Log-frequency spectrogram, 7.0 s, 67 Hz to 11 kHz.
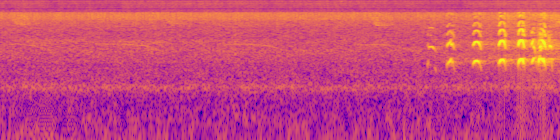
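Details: Northern goshawk at the nest, RSPB Abernethy Forest reserve, Scotland, 3 July 2022: after quiet hiss, a rapid run of short sharp notes, several per second, growing louder toward the end.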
